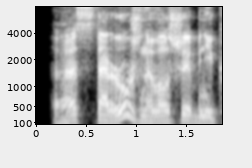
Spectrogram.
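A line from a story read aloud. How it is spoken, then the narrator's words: Growled. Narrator (Russian): рыкнул Прат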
